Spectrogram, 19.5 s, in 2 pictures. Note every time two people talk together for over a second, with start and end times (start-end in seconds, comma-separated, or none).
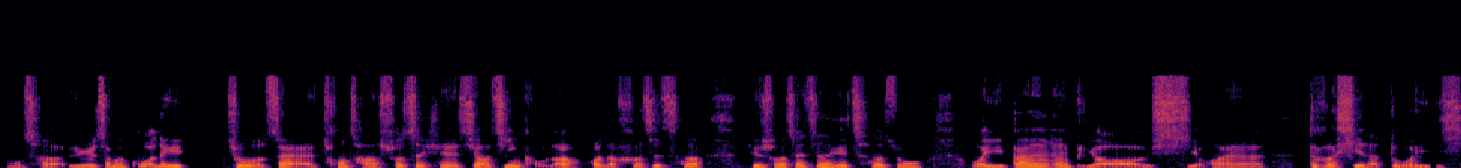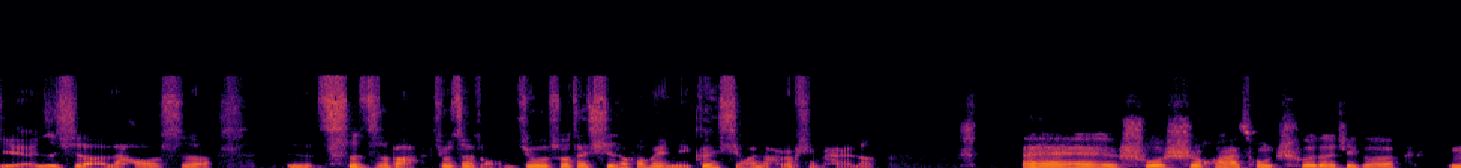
none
